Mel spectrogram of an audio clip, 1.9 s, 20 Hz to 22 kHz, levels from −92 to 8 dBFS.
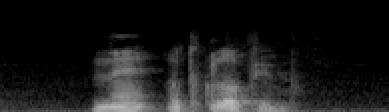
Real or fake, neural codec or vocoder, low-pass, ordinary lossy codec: real; none; 19.8 kHz; AAC, 24 kbps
